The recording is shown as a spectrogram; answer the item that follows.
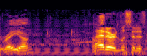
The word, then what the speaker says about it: Ray Young: Ray Young.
